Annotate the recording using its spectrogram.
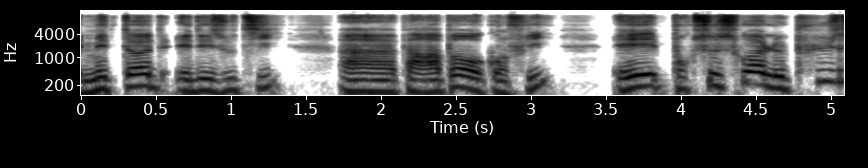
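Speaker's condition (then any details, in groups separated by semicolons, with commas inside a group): No condition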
